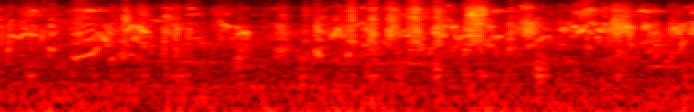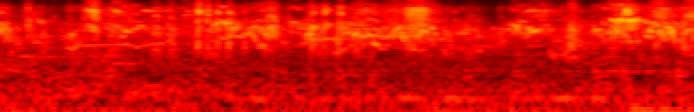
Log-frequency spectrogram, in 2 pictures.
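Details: Pet budgerigars chattering happily, a dense layer of high twittering, rasping squawks and quick chirps from many birds, with a few thin rising whistles.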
